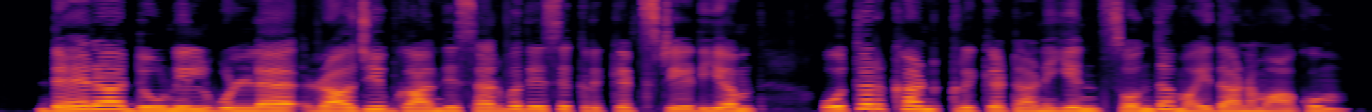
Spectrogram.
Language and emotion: Tamil, neutral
